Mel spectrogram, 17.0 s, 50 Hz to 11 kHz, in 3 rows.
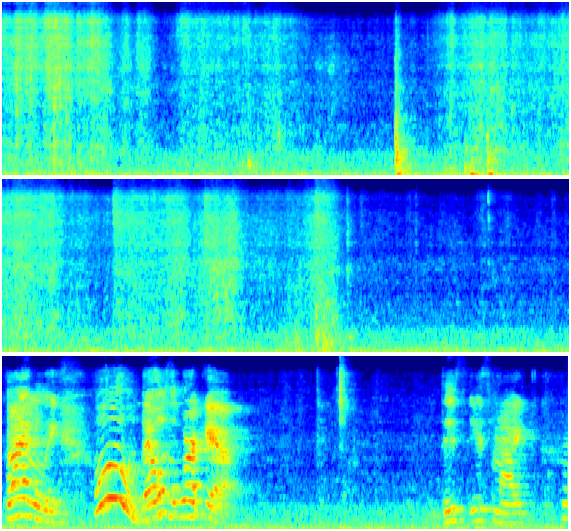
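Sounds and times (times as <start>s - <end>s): packaging rubbing and scraping: 0.0s - 3.2s, 4.3s - 9.2s.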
